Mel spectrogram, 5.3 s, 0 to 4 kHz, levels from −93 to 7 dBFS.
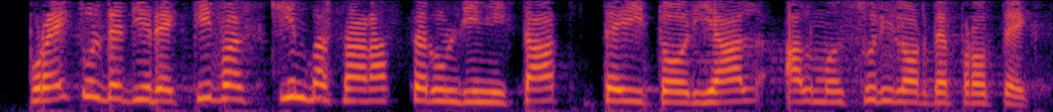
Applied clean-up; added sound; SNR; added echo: neural mask model Resemble Enhance denoiser.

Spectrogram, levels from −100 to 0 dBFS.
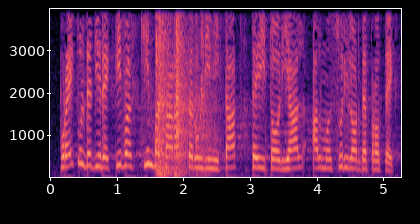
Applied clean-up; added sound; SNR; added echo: none; Crushing; 7 dB; none.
